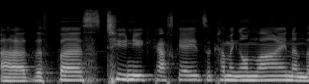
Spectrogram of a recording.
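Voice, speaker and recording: Speaking at a moderate pace in a British accent, a woman with a medium pitch and a dark, mellow tone keeps her intonation fairly even on a very clean recording with a silent background. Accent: UK. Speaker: nuclear fuel industry executive. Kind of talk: conference panel remarks. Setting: conference panel with audience.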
